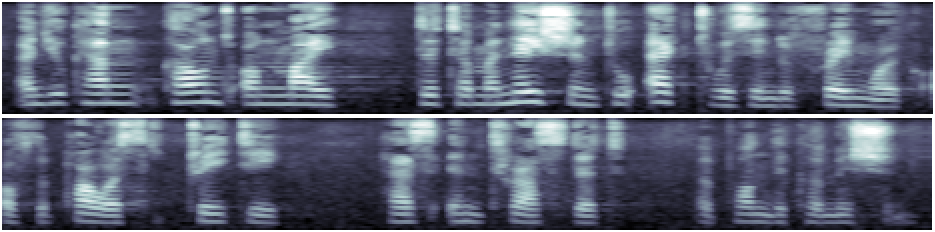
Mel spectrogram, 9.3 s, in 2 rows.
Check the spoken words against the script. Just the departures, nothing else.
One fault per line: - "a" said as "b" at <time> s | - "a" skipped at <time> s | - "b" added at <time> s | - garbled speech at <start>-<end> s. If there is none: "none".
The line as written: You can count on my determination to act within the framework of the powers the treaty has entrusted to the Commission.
none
